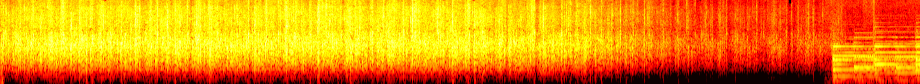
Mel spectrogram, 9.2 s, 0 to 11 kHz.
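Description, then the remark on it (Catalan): Sustained applause from many people clapping at 8 in the evening for a single doctor, Dr Santi Pinyol, one of the health workers who died of coronavirus in Catalonia; a dense steady patter that gradually thins and fades before a brief musical tone enters at the end. “Aquella tarda, a les 8, tots els aplaudiments eren per un sol metge, el doctor Santi Pinyol, un dels sanitaris morts per coronavirus a Catalunya.”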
